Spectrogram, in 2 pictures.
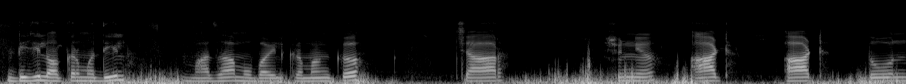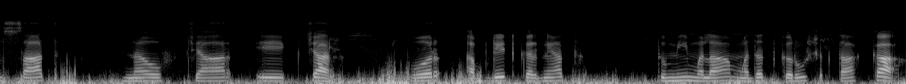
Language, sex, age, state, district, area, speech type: Marathi, male, 18-30, Maharashtra, Hingoli, urban, read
